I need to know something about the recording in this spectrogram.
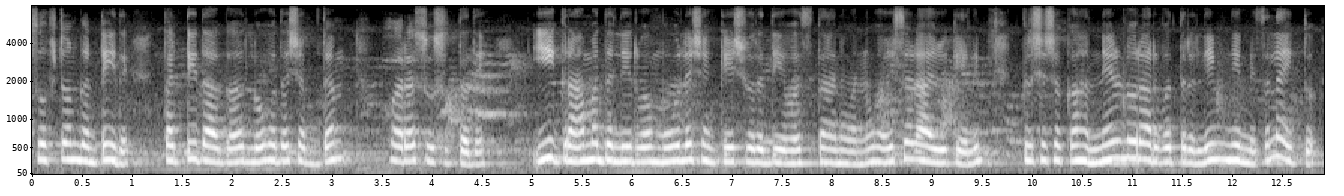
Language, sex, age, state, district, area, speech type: Kannada, female, 18-30, Karnataka, Tumkur, rural, spontaneous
